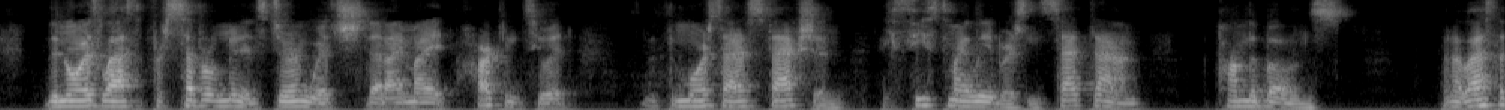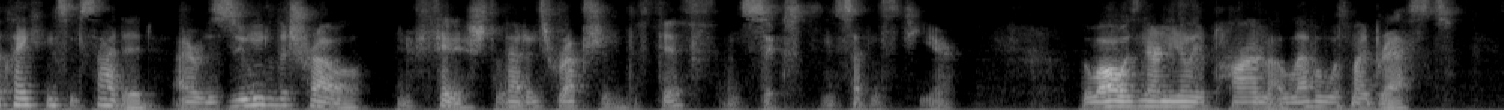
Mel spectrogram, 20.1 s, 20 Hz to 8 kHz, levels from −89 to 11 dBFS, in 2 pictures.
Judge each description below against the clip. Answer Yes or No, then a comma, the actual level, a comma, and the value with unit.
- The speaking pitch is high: No, low, 135 Hz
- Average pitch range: Yes, average, 3.8 semitones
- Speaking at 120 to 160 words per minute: No, average, 180 wpm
